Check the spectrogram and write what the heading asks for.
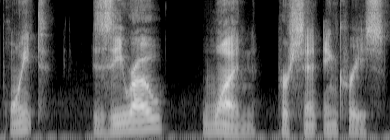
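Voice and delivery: slow, word by word with pauses; Point, zero, one percent increase, each word apart and slow. Shown as a demonstration. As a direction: spell it out slowly so it sinks in. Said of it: "How can I say it slower so it sinks in?".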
